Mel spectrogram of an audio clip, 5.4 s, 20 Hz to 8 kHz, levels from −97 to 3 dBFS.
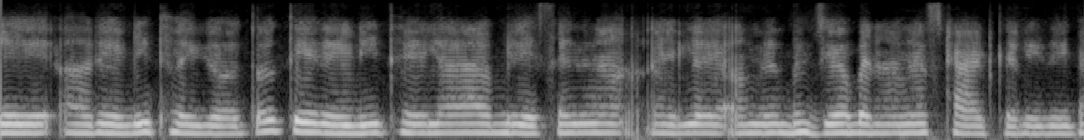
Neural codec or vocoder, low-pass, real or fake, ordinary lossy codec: codec, 16 kHz, 2 kbps, FreqCodec, smaller model; 7.2 kHz; fake; none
